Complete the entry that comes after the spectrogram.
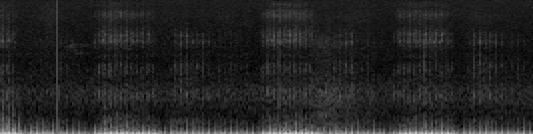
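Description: Domestic cat purring: a fast, low, pulsing rumble that swells and falls about once a second, the louder stretches on the breath in and the softer ones on the breath out.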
